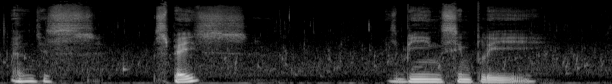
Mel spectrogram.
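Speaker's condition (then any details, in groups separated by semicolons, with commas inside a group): No condition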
